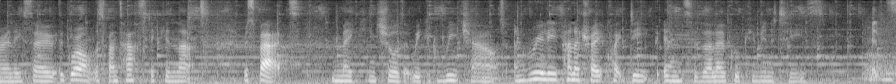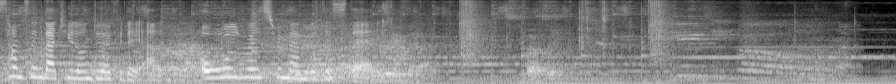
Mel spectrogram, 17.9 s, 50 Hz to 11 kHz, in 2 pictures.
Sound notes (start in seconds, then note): 15.4 camera snapping; 17.7 soft music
